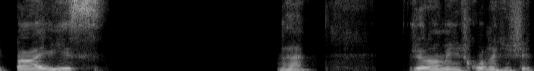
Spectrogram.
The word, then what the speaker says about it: país: Então, como consequência disso, pode desempenar função distintiva em alguns casos, como esses aqui, como o caso de pai, pais e país, né?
